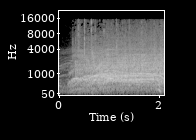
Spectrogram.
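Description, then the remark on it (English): A crowd breaks into applause, rising quickly after a brief quiet moment into dense, steady clapping with some cheering mixed in, sustained and fairly loud throughout. “it's, it's technology and you don't have to work that hard to get them to applaud.”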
